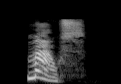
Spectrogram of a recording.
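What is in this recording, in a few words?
"mouse", British English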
